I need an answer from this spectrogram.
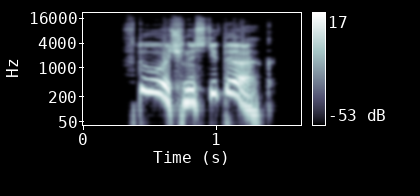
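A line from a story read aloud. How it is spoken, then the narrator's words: Exclamation. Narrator (Russian): воскликнул Лаврентий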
